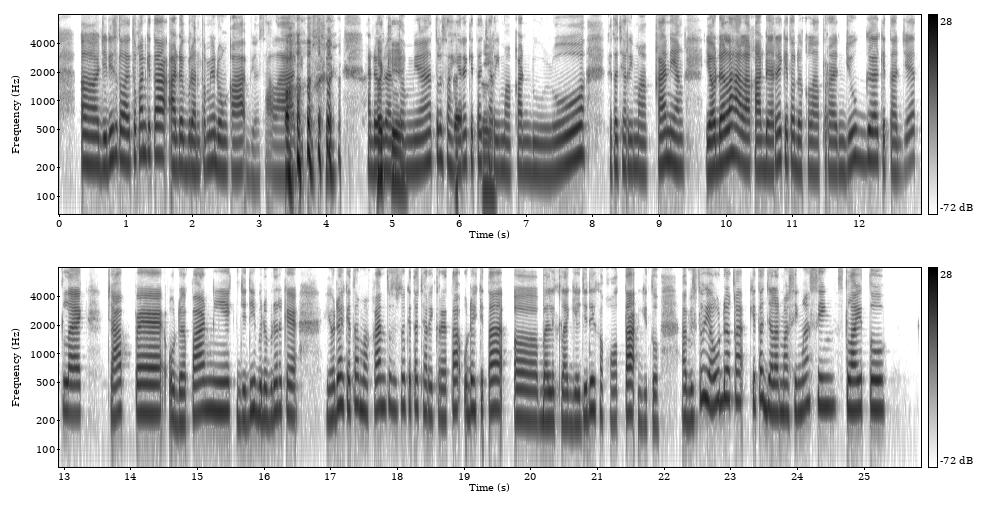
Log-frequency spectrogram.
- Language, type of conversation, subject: Indonesian, podcast, Pernahkah kamu nekat pergi ke tempat asing tanpa rencana?
- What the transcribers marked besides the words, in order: chuckle; laughing while speaking: "kan"; in English: "jet lag"; other background noise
